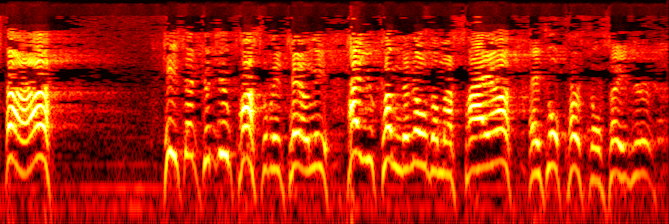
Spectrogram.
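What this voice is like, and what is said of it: English accent. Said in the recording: “in an English accent”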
